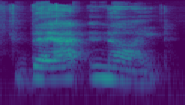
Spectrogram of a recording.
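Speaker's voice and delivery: plain reading voice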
